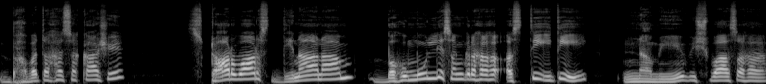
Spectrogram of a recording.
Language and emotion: Sanskrit, surprised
